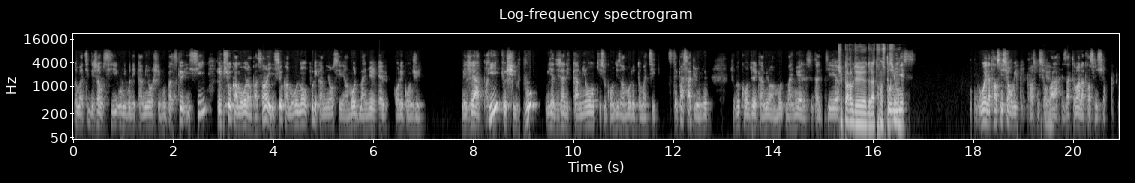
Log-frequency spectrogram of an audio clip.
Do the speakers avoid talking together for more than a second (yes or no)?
yes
